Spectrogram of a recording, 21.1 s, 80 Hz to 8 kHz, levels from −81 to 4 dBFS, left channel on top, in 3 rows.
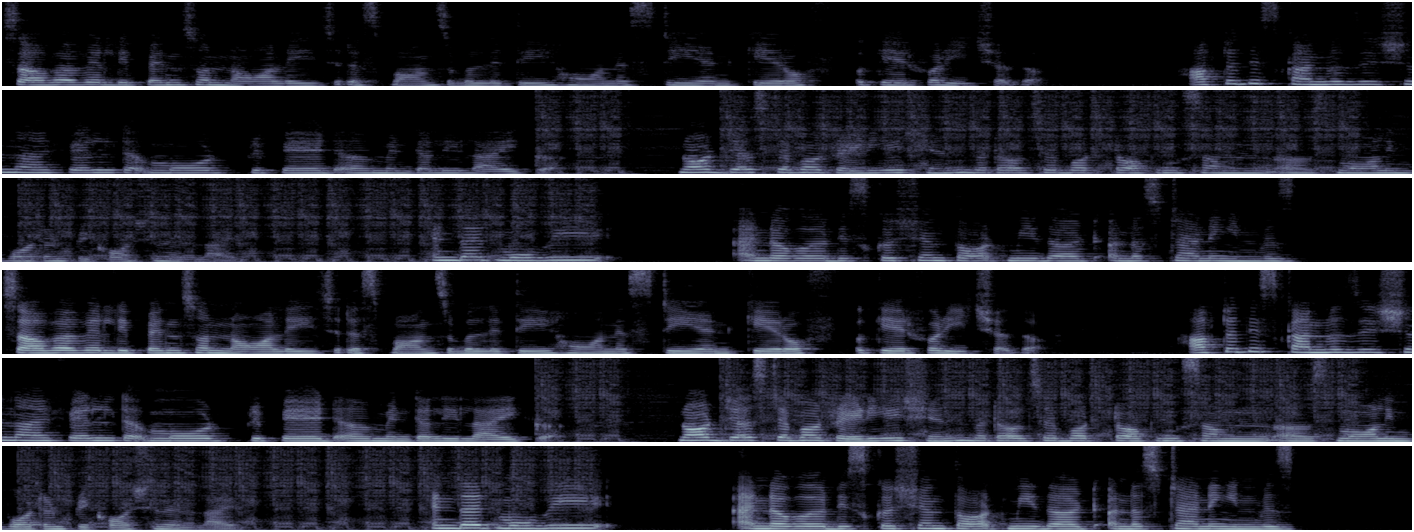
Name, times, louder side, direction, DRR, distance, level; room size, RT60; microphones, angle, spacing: voice 1, 0.0-5.2 5.9-9.9 10.4-15.3 16.2-17.2 17.7-20.6, right 6 dB, 90° right, 0.4 m, -32 dB
sound 1, 9.7-10.2 10.6-17.1, right 1 dB, 35° right, 0.9 m, -43 dB
2.4 x 2.0 x 2.5 m
head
